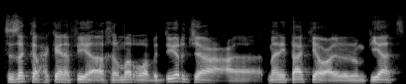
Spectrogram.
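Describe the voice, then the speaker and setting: A man's voice: lowish voice, steady tone, rapid-fire, dry recording, clean studio sound. A man with a Levantine Arabic accent explaining things casually as a podcast co-host, dropping in English terms as he talks.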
